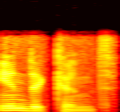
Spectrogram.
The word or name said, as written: indicant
